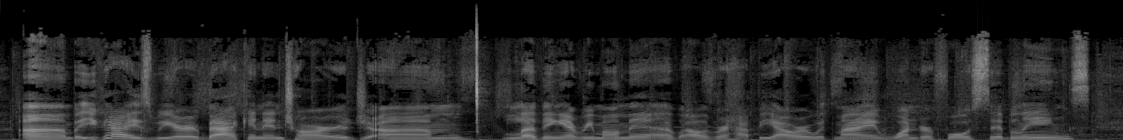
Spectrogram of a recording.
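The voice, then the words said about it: Hoarse, strained voice. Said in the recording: “my voice is gone because, you know, I went to a Dodgers game recently and I was screaming”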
